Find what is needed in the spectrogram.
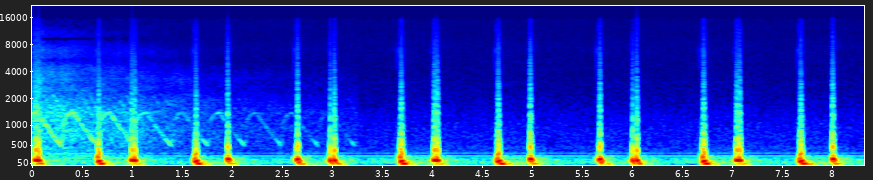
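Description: Heartbeat sound effect: a steady double thump, lub-dub, about once a second. A siren's wail fades out in the first second or so, and a low steady hum joins about halfway through.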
